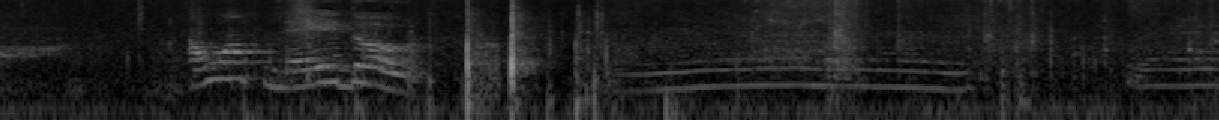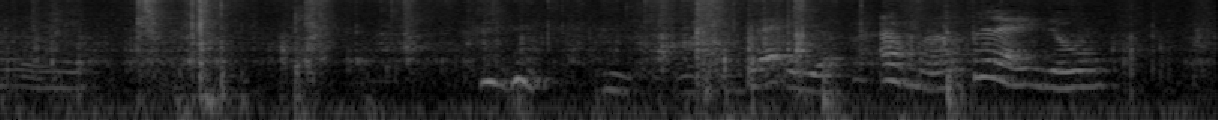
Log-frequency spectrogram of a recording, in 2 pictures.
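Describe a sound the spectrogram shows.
A young child talks and babbles close by.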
